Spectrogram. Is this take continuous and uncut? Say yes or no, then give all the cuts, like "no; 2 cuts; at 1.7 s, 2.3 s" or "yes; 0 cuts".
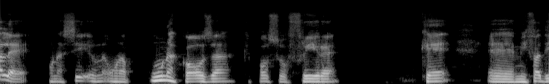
yes; 0 cuts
